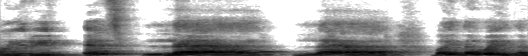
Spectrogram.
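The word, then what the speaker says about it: لا: Okay, so lam with fatha, la. After it alif, so it's long fatha, la.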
